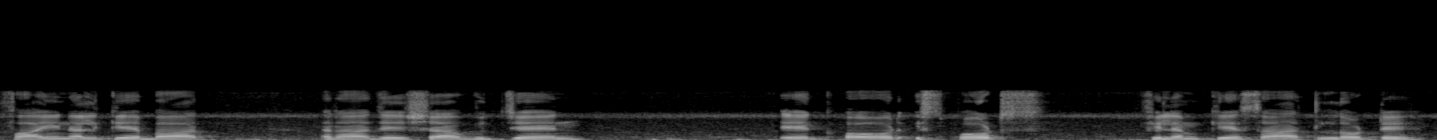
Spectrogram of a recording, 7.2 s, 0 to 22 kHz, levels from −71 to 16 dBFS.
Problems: constant background noise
